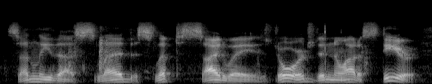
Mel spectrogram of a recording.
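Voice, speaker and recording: A man reading a children's picture book aloud in an expressive, animated storytelling way. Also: fairly low pitch, unhurried, a little hiss or hum. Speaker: storybook reader. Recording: dull, muffled lo-fi recording.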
